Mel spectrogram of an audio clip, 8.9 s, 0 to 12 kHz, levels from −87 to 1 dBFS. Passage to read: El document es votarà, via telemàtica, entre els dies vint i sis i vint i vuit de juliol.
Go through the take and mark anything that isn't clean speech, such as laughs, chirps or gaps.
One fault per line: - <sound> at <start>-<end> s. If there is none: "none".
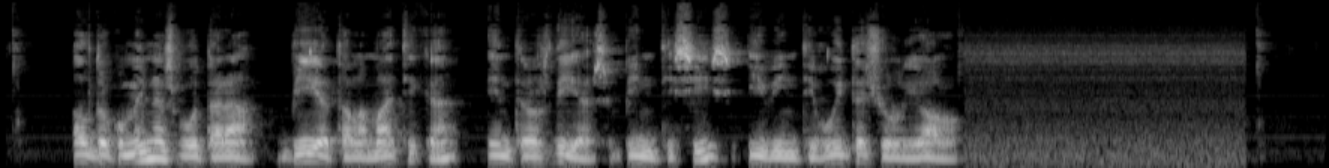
none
